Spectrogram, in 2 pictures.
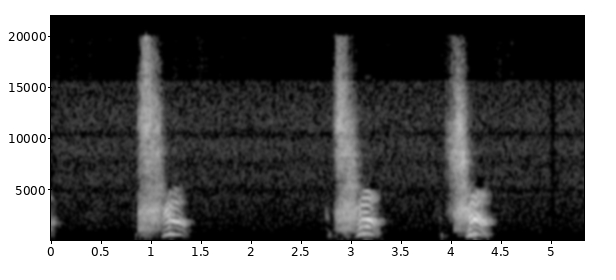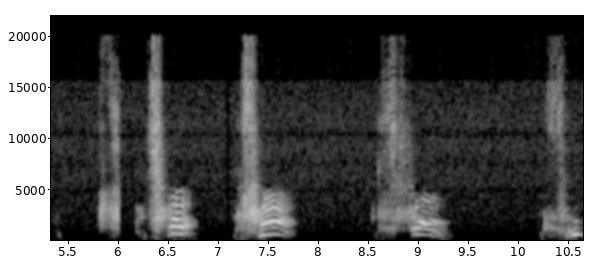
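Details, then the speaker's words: Compilation of one person's sneezes from 2020, 19 counted in total: eight separate sneezes in a quiet room, each a sharp burst ending in a voiced, pitched 'achoo'. "2020年くしゃみハイライト版、どうぞ。"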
